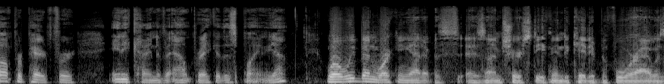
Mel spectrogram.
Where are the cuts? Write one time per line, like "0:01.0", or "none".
0:04.3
